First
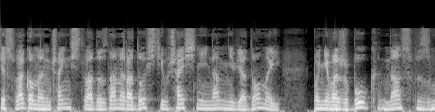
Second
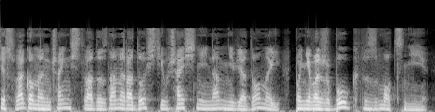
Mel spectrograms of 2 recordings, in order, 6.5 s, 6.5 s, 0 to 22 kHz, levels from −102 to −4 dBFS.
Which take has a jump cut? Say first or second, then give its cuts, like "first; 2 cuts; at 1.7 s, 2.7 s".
second; 2 cuts; at 4.3 s, 5.4 s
